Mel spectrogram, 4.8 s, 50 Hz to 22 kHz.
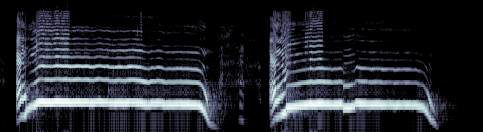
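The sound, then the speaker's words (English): A person loudly imitates a dog's howl twice in a row, each a sustained, wavering two-second wail that swoops up at the start and drops off at the end, with no talking. “Speaking of sex, he's a 10, but he howls like a dog every time he comes.”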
